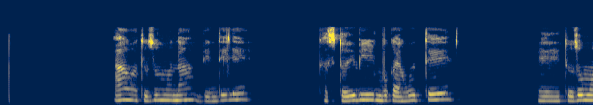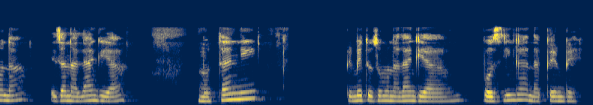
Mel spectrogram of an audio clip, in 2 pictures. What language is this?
Lingala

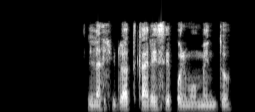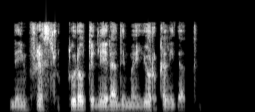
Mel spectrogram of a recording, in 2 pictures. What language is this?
Spanish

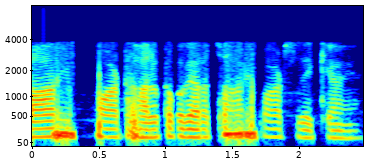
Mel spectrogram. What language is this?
Punjabi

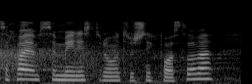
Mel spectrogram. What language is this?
Serbian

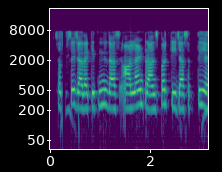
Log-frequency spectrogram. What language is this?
Hindi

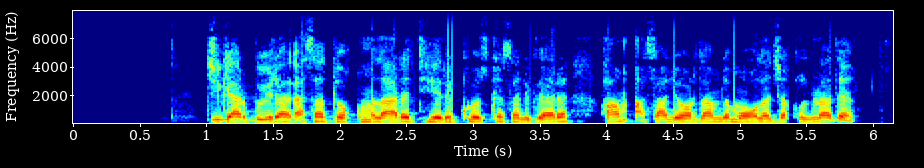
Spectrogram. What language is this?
Uzbek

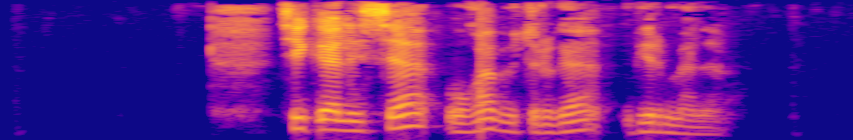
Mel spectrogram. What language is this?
Bashkir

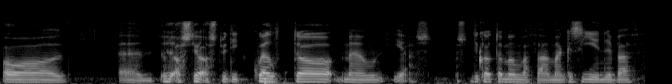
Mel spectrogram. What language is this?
Welsh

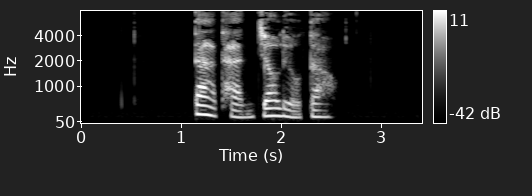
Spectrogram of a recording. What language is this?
Chinese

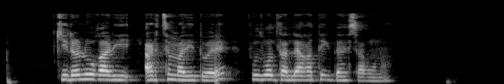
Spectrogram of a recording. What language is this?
Basque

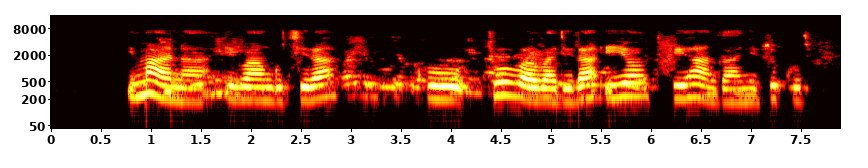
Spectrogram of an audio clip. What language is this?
Kinyarwanda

